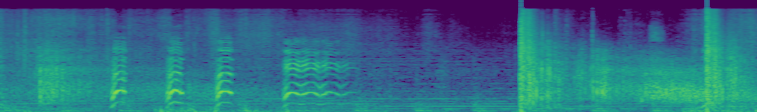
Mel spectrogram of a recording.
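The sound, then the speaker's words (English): Two sharp, loud shotgun blasts about two seconds apart ring out as a shooter fires at a flushed pheasant, after a series of harsh, rising squawking calls from the bird, with a low background murmur throughout. The bird is shot down and a dog is to retrieve it. “Safe off, gun up to your shoulder, shoot the bird, dog will bring it back, okay?”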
